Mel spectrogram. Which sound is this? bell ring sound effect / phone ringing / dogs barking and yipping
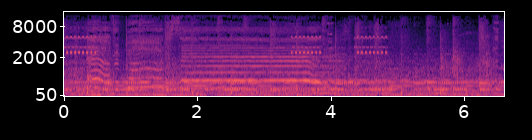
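phone ringing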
